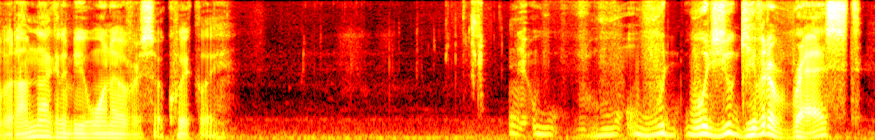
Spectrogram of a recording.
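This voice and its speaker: Man acting a very deep-voiced, prickly vampire lord. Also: a little mellow. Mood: flustered, indignant. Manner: haughty, defensive, stammering when flustered. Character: proud tsundere male vampire lord, flustered and prickly. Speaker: voice actor. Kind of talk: ASMR boyfriend roleplay acting.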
